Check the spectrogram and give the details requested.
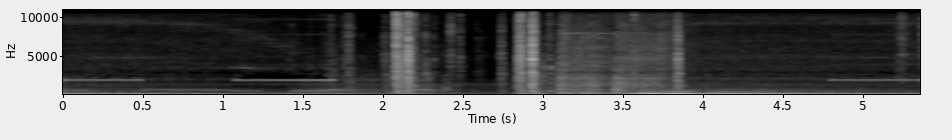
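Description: Scion FR-S engine running with two surges, each swelling quickly and then falling away over a couple of seconds, nearly going quiet briefly between them. Short high electronic beeps repeat, and two sharp clicks come about two and three seconds in. The engine is a freshly installed replacement in its first minutes of running, still unsettled.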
